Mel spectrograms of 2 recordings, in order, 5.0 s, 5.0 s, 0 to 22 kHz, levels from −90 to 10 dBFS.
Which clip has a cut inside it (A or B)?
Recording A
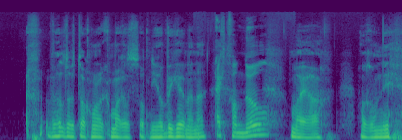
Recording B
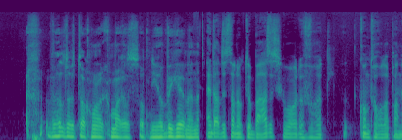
B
